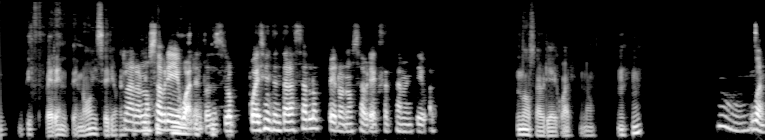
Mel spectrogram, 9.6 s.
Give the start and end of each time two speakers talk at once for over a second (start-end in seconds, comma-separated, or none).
1.5-2.9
